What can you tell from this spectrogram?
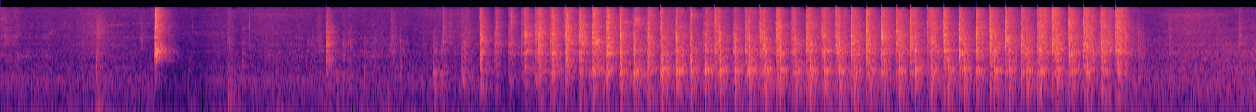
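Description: Raw eggs being beaten with a metal fork in a plastic tub: fast, even strokes about seven a second, starting about four to five seconds in and stopping abruptly near the end. A single sharp knock comes about one and a half seconds in.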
